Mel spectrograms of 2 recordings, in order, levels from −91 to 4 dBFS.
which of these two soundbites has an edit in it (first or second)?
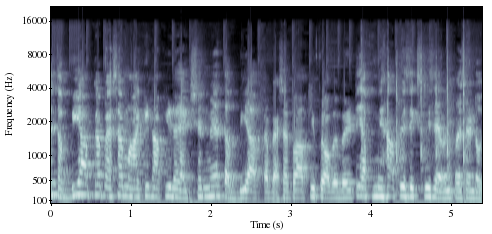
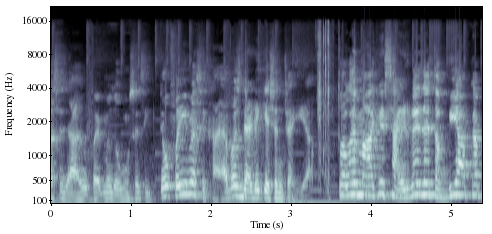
second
